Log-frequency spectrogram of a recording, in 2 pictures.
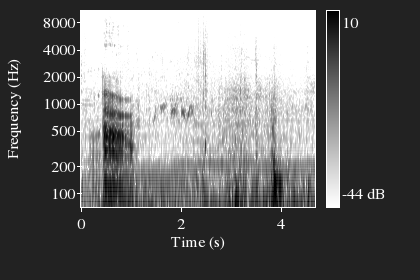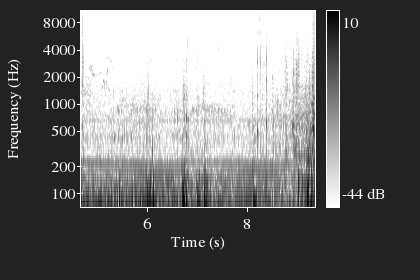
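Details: Hyena clan feasting on a wildebeest carcass, squabbling among themselves and with vultures; a sudden harsh, roaring growl bursts out near the start, followed by scattered quieter grunts over a steady low rumble.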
